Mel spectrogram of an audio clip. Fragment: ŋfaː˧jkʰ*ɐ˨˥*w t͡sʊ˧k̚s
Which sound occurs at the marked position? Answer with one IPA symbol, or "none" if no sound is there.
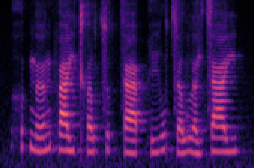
ɐ˨˥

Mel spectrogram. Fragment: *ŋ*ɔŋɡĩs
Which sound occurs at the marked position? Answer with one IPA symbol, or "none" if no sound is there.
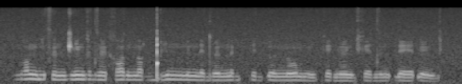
ɡ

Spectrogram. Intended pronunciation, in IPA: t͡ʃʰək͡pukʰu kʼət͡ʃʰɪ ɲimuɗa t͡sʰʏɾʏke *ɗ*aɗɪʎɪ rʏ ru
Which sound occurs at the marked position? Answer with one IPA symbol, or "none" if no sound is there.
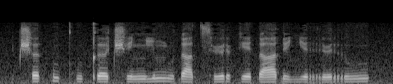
ɗ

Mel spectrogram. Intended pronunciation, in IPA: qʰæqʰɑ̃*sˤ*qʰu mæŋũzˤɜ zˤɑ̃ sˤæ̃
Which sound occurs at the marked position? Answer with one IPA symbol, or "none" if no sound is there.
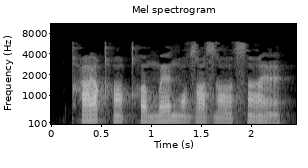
none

